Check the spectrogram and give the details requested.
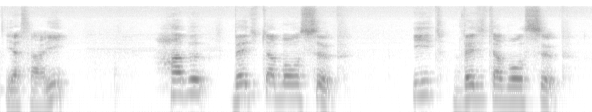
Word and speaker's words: ベジタブル: 883 番ベジタブルベジタブルアクセントに注意ですね最小強く読みますあとはカカでベジタブルってよく書くんですけども発音はウニ点々の方のですねベジタブルていう風に読みます名刺で野菜と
